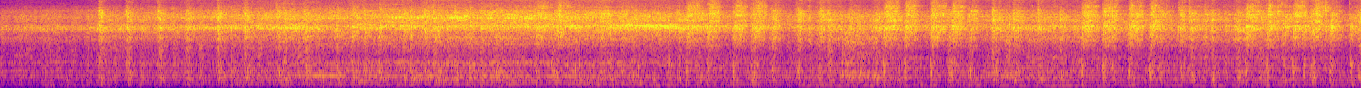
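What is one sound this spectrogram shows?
Wheels of freight flat wagons loaded with rails clatter over rail joints.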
